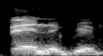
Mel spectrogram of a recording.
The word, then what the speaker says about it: Vandagriff: Vandagriff.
